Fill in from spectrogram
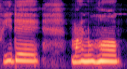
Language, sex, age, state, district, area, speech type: Assamese, female, 18-30, Assam, Dibrugarh, rural, spontaneous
